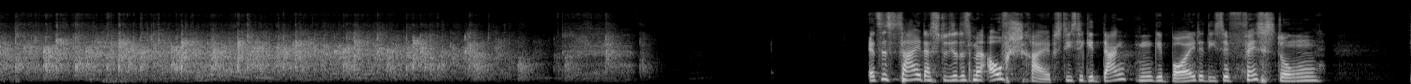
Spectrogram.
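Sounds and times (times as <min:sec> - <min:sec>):
audience applause: 0:00.0 - 0:06.6
speech: 0:08.7 - 0:13.3.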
